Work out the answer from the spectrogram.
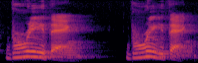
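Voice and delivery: "Breathing" halted just before the g; silent final G. Shown as a demonstration. Teacher stops before saying the g, "Breathing" ending in plain ng. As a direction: end "Breathing" on a held ng, never a hard g. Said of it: "wypowiedzeniem tego g".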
